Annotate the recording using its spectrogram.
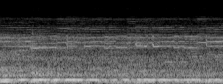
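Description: Traditional Kun Khmer ring music: a sralai (Khmer oboe) playing a steady held tone that barely moves in pitch.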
